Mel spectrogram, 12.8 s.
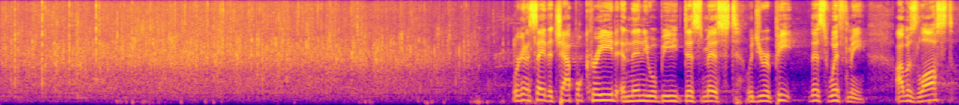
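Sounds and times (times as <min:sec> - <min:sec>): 
large standing crowd round of applause: 0:00.0 - 0:07.1
speech: 0:06.9 - 0:12.7.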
